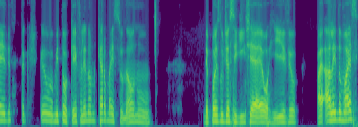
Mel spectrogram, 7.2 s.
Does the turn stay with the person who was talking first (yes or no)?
yes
